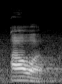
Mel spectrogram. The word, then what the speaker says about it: hour: এখন কনসোনেন্ট হলেই যে এ বসবে তা না, যদি এইচের উচ্চারণ অয়ের মতো হয় তখন তার পূর্বে এন বসবে। যেমন an honest man, an honourable person, an আওয়ার, এই যে অ্যান আওয়ার, HOUR, অ্যান আওয়ার।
